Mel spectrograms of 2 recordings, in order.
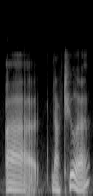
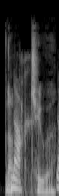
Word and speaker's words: Noctua: So with a hard T, Tua, Noctua. – Noctua.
